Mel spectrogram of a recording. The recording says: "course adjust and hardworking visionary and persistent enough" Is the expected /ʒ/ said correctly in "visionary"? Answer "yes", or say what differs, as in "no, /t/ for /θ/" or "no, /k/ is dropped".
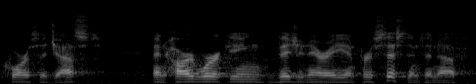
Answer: yes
